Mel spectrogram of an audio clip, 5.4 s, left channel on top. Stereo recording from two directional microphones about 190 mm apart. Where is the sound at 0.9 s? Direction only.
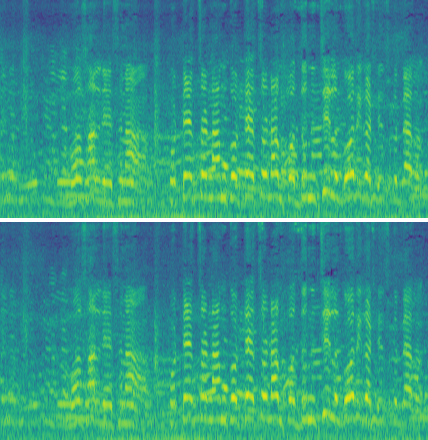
Centre (ahead or behind).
